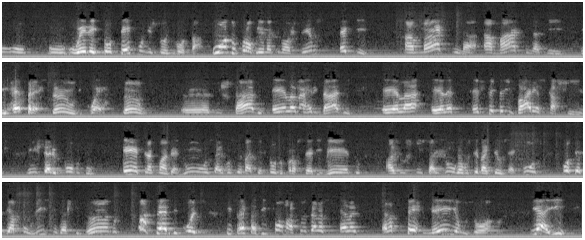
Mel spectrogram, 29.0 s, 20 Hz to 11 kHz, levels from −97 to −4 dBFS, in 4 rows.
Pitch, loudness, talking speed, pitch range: 125 Hz, -22 LUFS, 165 wpm, 120-180 Hz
